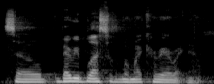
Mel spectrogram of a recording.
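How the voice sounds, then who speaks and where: A man's voice: medium pitch, fairly even intonation, a little fast, mellow. A middle-aged man from the Bronx, New York, giving conversational interview answers as a military guest. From Bronx, New York, USA. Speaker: guest, Air National Guard first sergeant.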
